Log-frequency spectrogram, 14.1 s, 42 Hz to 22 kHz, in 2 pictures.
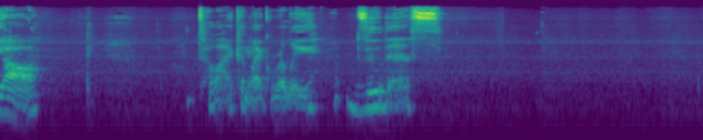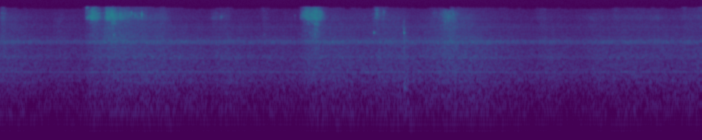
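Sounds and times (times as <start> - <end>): faint steady hum: 0.0 - 14.0
rustling of hands on wig: 4.8 - 12.1.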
